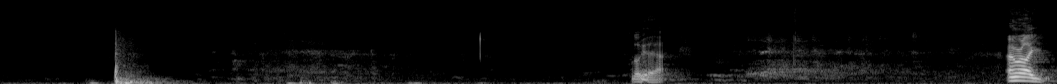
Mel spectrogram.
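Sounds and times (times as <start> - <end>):
sharp heavy thump of chairs: 1.0 - 1.8
laughter: 2.0 - 4.8, 6.8 - 10.0
speech: 6.3 - 6.8, 10.1 - 10.5.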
